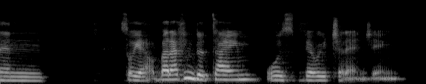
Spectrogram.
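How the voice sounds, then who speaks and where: A woman talks at a moderate pace over a quiet background. Her fairly high voice has a dark, mellow tone. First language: not English. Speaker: undergraduate scholar. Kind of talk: info session Q&A. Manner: halting.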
